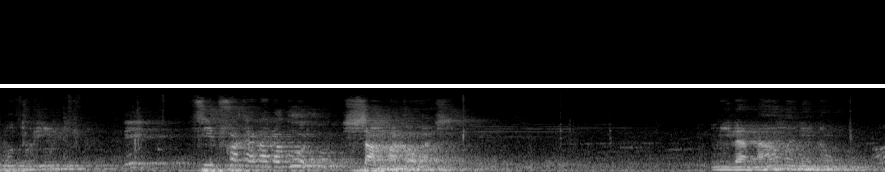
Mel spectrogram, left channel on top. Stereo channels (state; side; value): silent; left; digital silence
